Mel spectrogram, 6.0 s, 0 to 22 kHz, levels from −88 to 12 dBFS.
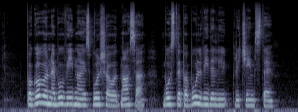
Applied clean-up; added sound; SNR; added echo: none; none; none; none.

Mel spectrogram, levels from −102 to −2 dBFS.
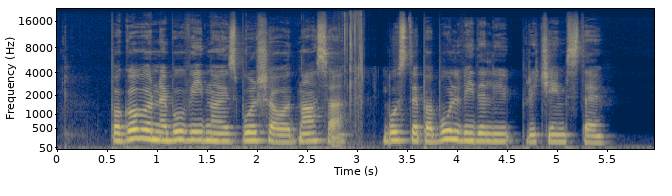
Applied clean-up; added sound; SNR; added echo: neural mask model DeepFilterNet 3.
